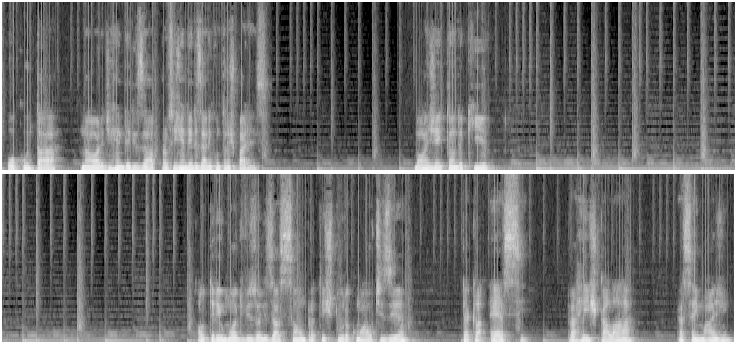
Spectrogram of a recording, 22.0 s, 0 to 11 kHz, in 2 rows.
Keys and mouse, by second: 4.3 g, 7.4 s, 10.9 g, 13.8 alt+z, 17.1 g, 19.5 s.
